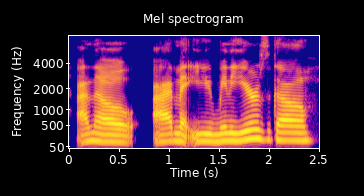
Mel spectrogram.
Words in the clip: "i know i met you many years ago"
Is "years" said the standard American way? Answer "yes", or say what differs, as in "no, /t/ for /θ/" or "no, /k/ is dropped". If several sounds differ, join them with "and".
yes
